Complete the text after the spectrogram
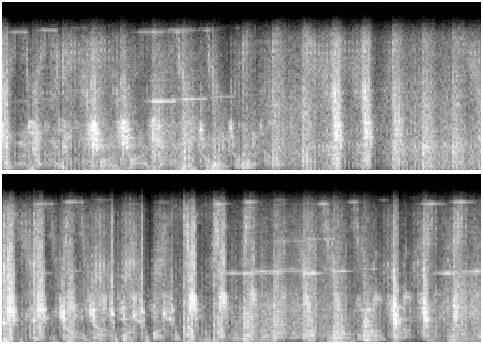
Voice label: garble, Vocal Loops; Transmission-X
